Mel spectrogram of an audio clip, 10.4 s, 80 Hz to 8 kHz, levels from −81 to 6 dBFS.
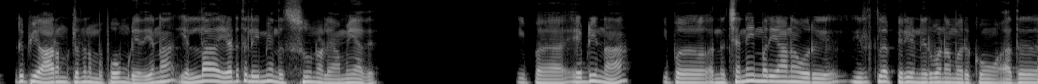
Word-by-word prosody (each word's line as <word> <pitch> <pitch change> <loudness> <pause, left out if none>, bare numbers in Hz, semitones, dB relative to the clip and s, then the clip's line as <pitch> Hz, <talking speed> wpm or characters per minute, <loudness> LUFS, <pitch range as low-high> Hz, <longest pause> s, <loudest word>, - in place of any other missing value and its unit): திருப்பியும் 180 -3 +1
ஆரம்பத்தில 160 0 0
இருந்து 165 -1 +1
நாம 135 -5 -2
போக 155 - +3
முடியாது. 125 -2 0
ஏன்னா, 170 +4 +1 0.2
எல்லா 185 +7 +2 0.2
இடத்திலேயுமே 190 +1 +1
அந்த 140 -3 -1
சூழ்நிலை 155 -6 0
அமையாது. 135 -4 -1 1.5
இப்ப 140 +1 -6 0.4
எப்படின்னா, 165 -5 +1 0.5
இப்போ 150 +1 0 0.3
அந்த 140 +1 0
சென்னை 185 +4 +3
மாதிரியான 180 -2 +2
ஒரு 145 -1 +1 0.4
இடத்தில 170 +4 -1
பெரிய 160 0 +2
நிறுவனம் 150 -1 +1
இருக்கும். 135 +1 -1
அது 135 +3 0
155 Hz, 140 wpm, -22 LUFS, 140-175 Hz, 1.5 s, போக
